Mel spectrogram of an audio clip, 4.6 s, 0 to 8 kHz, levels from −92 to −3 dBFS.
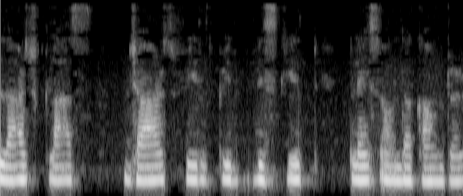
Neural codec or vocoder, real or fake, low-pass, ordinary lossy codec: none; real; 7.2 kHz; MP3, 32 kbps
